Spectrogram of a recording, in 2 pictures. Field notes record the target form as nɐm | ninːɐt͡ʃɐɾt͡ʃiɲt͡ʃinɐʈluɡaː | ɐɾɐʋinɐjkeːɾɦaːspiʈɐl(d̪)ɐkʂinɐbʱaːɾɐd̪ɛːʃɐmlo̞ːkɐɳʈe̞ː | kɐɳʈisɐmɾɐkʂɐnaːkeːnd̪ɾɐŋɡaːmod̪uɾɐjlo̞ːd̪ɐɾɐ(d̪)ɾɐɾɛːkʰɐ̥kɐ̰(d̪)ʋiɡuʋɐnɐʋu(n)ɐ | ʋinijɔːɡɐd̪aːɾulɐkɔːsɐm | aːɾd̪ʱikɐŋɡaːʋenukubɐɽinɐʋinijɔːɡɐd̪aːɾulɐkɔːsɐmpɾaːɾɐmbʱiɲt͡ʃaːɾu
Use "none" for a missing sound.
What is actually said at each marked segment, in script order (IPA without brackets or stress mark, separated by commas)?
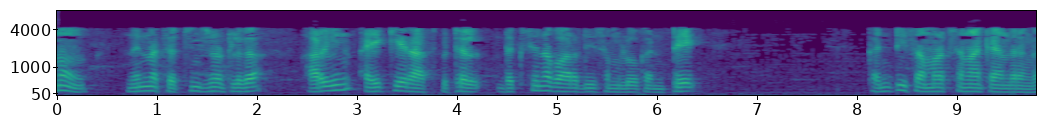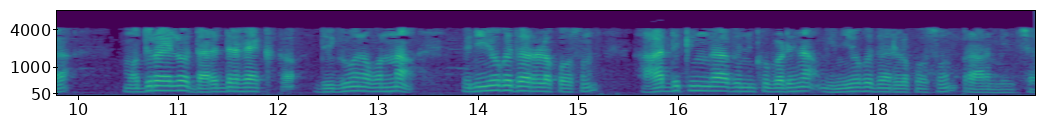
d̪, d̪, d̪, nː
